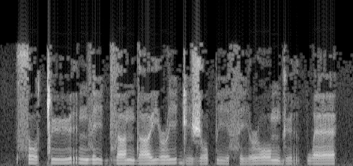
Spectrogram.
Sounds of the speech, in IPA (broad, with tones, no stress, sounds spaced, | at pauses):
s ʊ˧˩ ǀ yː˨˩˦ r n z i˧˩ ɡ z ɐ˨˦ n d ɐː˨˦ j ɹ i˦˥ ɡ i˩ ʒ ʊ˨˦ p i˧˩ s i˩ ɹ o˦˥ ŋ ɡ y˨˦ r p w ɛ˦˥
